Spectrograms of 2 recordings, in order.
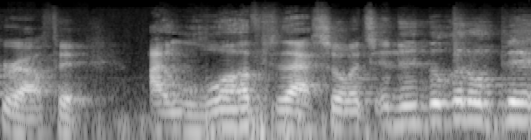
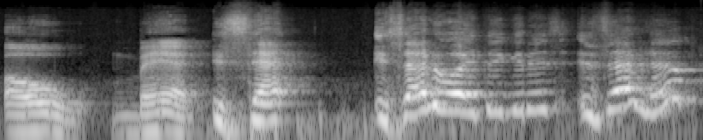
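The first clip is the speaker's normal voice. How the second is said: rising, louder, astonished fan voice; high, loud disbelief, building up; excited gasp; 5 semitones higher, 5 dB louder than usual. Retold or imitated. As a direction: act out the audience realizing who it is. Excited fan reaction, acted out.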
